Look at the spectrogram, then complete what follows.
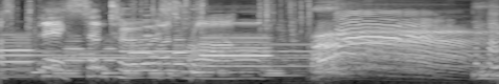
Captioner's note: all roar; all laughing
